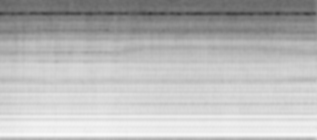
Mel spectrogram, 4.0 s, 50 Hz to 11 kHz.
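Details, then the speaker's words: Heathkit T-4 powered on before repair; loud steady low buzzy AC hum in the audio circuit, unchanged by volume, attributed to the dual-section can electrolytic filter capacitor due for replacement. "all right the uh unit is on you can hear the sound it's making the volume really doesn't do anything that's just pure AC hel in the uh audio circuit"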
